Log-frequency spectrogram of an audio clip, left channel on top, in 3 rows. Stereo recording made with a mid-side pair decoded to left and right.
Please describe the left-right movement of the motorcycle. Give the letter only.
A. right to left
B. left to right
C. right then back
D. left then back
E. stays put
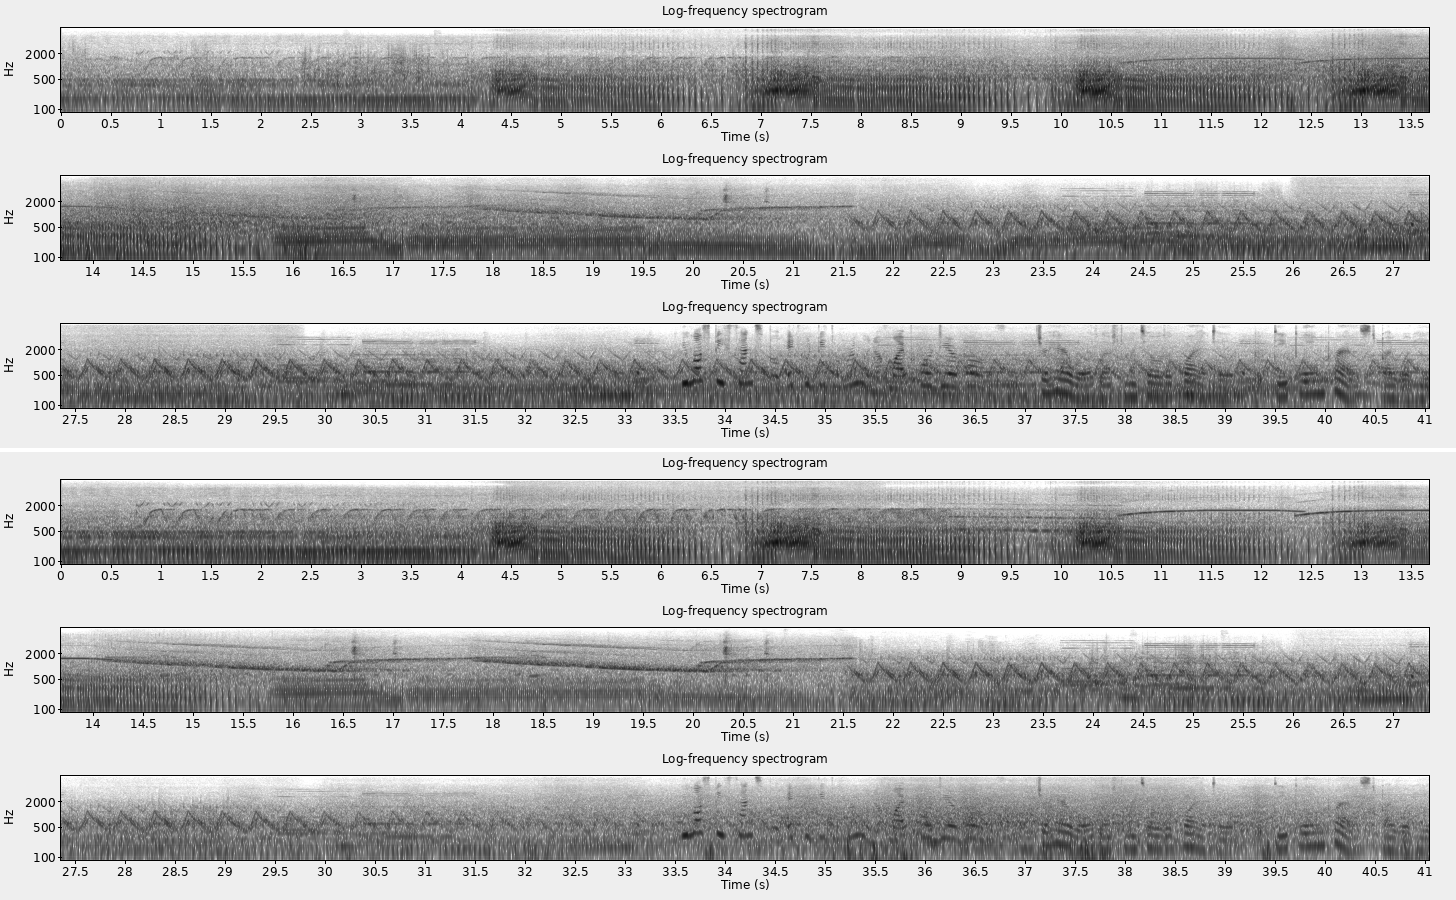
A.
